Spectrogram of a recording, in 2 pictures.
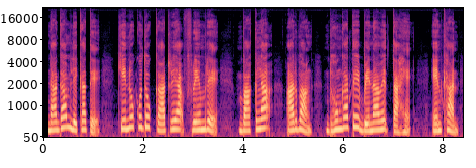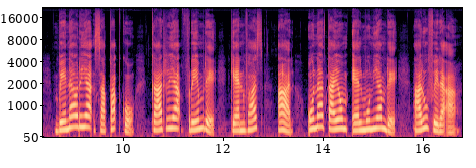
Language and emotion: Santali, neutral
